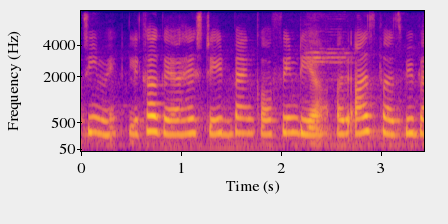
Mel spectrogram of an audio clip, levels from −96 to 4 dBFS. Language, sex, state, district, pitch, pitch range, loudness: Hindi, female, Chhattisgarh, Rajnandgaon, 295 Hz, 280-305 Hz, -17 LUFS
